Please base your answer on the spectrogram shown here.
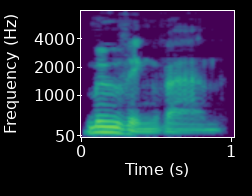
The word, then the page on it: moving van: British English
